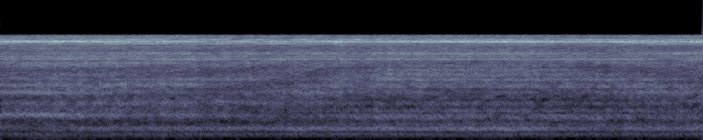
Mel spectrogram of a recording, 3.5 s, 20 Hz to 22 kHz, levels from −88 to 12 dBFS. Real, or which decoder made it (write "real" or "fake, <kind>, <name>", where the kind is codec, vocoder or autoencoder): fake, vocoder, Vocos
